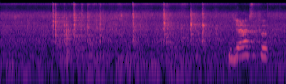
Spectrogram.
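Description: Paneer deep-fries in oil in a kadhai, a steady close hiss of bubbling oil broken by light clinks of a utensil, with a brief voice near the end.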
